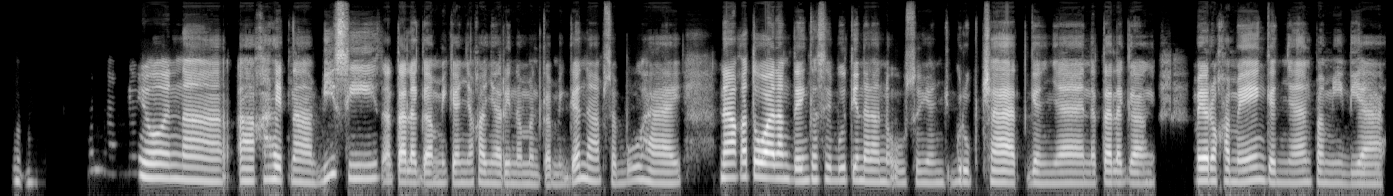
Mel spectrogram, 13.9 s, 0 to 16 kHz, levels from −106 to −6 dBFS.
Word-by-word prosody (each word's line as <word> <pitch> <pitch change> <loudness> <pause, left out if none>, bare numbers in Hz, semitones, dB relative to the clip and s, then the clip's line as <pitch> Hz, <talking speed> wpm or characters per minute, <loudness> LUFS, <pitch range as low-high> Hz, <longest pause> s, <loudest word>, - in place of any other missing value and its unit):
Mm, 180 -2 -16 1.0
kaya 285 -5 -2
ngayon 240 -1 +2
na, 215 -1 +4 0.5
ah, 200 0 +1
kahit 220 -1 +1
na 180 -2 -1
busy 235 - +1
na - - -3
talagang 175 -2 +3
may 170 +1 -7
kanya-kanya 170 -1 -3
rin 165 0 -4
naman 155 -1 -9
kaming 150 +1 -10
ganap 205 -2 -1
sa 165 - -7
buhay, 175 -3 -4 0.4
nakakatuwa 245 0 +6
lang 230 0 +3
din 200 +2 +2
kasi 215 -1 -5
buti 210 0 -2
na 190 -2 -2
lang 185 0 -3
nauso 175 0 -9
yan 175 0 -10
group 185 -1 -9
chat, 180 -2 +4
ganyan. 165 0 -2
Na 165 - -6
talagang 175 -2 -1 0.5
mayron 200 0 +5
kaming 195 +2 +2
ganyan, 175 0 -3
pamilya. 165 -2 -4
180 Hz, 155 wpm, -21 LUFS, 170-210 Hz, 1.0 s, nakakatuwa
